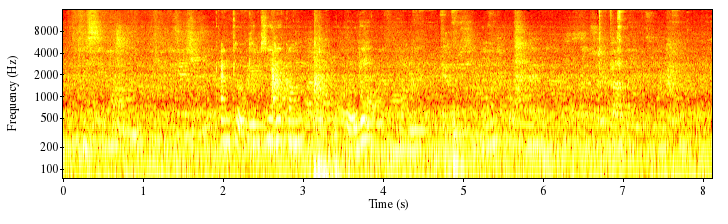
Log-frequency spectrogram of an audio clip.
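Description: Chopsticks click against a metal dish.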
